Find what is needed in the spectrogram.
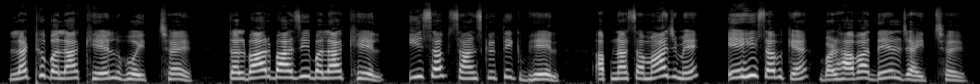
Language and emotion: Maithili, neutral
